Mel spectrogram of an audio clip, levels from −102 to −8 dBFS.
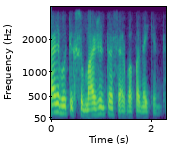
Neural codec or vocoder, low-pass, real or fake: none; 3.6 kHz; real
